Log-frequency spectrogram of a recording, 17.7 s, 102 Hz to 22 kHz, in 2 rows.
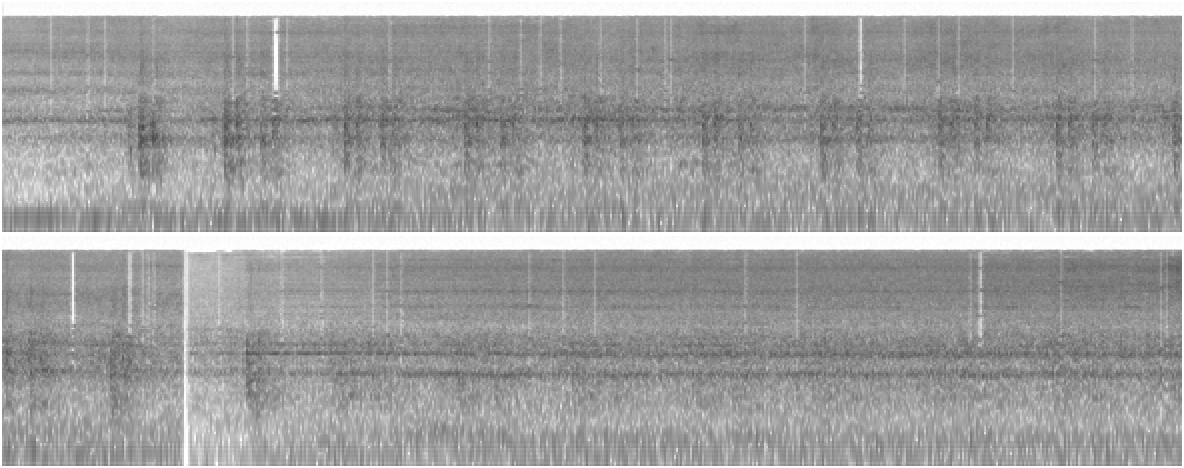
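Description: A Shinkansen E2 series train passing close by, its wheels clicking rhythmically over rail joints about twice a second. About ten seconds in, the sound breaks off and an E5 series Shinkansen is heard passing with steady running noise and a high whine.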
